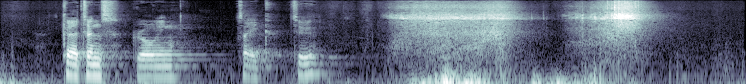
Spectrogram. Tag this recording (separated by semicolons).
Closing; Curtain; Curtains; Open; OWI; Window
